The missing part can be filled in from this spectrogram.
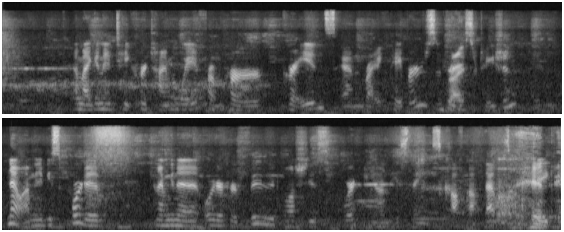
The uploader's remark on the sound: I sit down IN starbucks (pardon the noise).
